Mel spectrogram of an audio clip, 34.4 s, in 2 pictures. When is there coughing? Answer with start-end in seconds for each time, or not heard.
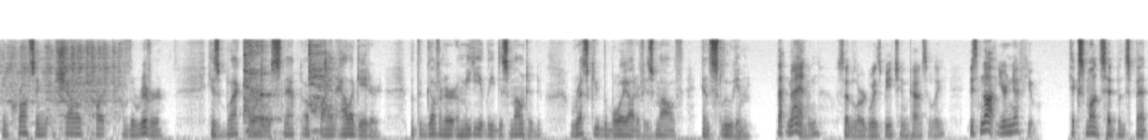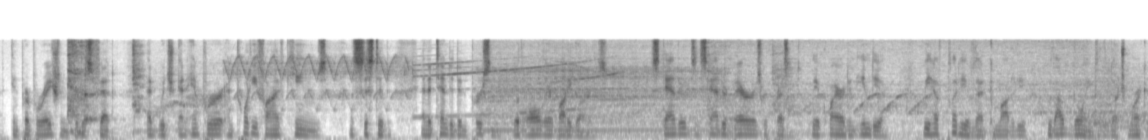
3.6-5.1, 18.2-19.4, 27.8-29.2.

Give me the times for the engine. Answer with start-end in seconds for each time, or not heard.
0.0-1.9, 24.2-34.4.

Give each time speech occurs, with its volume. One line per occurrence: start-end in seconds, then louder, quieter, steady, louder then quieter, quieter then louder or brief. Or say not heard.
0.0-34.4 steady.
